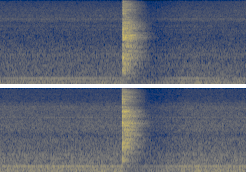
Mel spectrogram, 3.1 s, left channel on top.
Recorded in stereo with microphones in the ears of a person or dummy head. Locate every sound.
1.5 s a clap: 60° right (ahead or behind), 1.3 m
